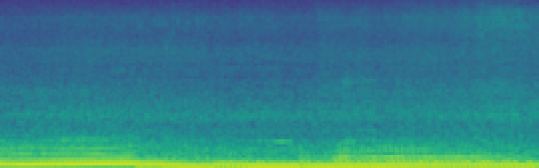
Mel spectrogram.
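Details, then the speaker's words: Subaru WRX STI, first drive after winter storage on old fuel, manual, cold and not yet in boost; deep even burble at light throttle, steady low rumble, no knocks or misses, normal running. "oh i do miss this sound oh yeah we're gonna get the car wet but it seems to be running all right"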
